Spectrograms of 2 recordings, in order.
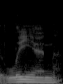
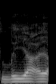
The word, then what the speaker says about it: Lian: We played Lian last, or Lian, Lion. I don't know how you pronounce her name. This chick. Leon. Leon, it's Leon. I was wrong completely on all three.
